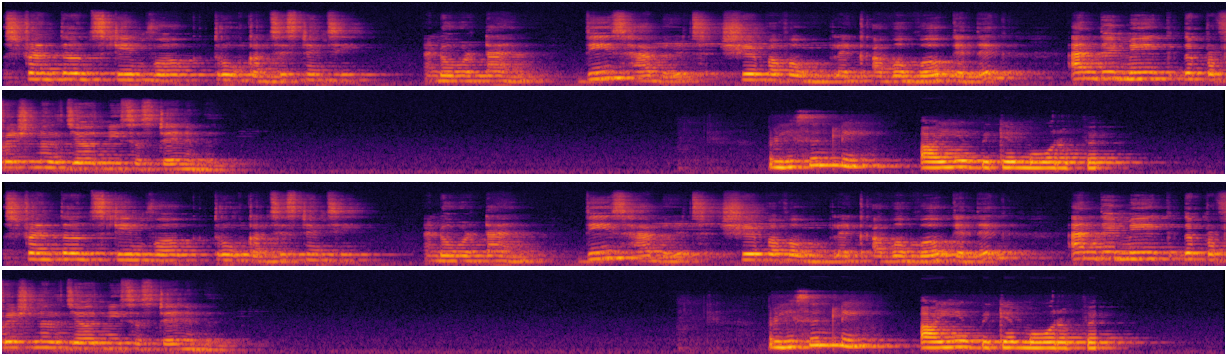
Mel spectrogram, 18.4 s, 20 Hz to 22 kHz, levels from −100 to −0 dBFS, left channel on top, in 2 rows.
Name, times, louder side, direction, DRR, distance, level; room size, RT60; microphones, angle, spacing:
voice 1, 0.0-2.7 3.2-4.0 4.3-7.5 8.0-10.8, equal, 5° left, 2 dB, 4.2 m, -27 dB
voice 2, 14.9-15.7 16.1-17.4, equal, 25° right, 7 dB, 1.5 m, -21 dB
22.5 x 12.5 x 9.9 m, 0.79 s
head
